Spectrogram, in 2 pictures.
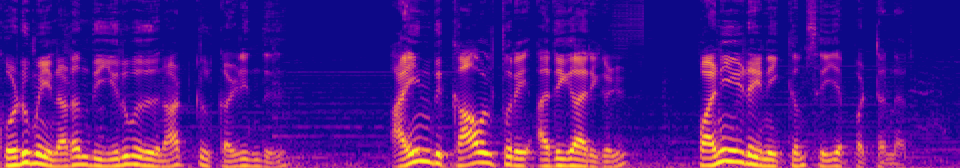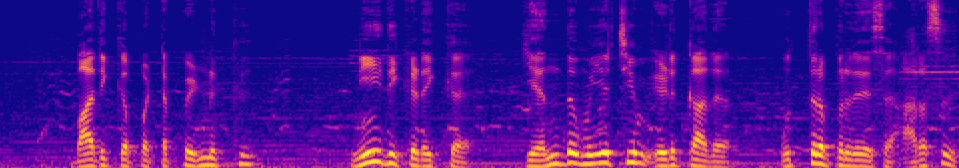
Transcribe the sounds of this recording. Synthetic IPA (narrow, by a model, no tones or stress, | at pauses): kɔɽɯmɐɪnɐɽɐnd̪ɯɪɾɯbɐðɯnaːʈ̚kɐɭkɐɻɪnd̪ɯ | ʔɐ̰ɪnd̪ɯkaːʋɐlt̪ɯɾɐɪʔɐðɪɣaːɾɪɣɐɭpɐɳɪɪɽɐɪnɪkːɐmsɛjːɐpːɐʈːɐnɐ̰ɾ | baːðɪkːɐpːɐʈːɐpɛɳːɯkːɯ | niːðikɪɽɐɪkːɐ | ɛnd̪ɐmʊjɐɾt͡ʃːɪjɯmʔɛɽɯkːaːðɐ | ʊt̪ːɐɾɐpːɪɾɐðeːsɐ̰ʔɐ̰ɾɐsɯ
